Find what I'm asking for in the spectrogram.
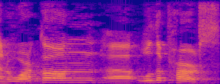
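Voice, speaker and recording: A man with a Bengali accent, amid noticeable background noise and audible room echo. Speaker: English teacher. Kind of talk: classroom lecture.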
